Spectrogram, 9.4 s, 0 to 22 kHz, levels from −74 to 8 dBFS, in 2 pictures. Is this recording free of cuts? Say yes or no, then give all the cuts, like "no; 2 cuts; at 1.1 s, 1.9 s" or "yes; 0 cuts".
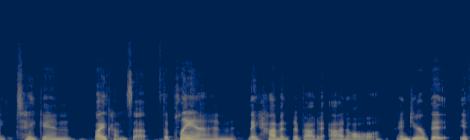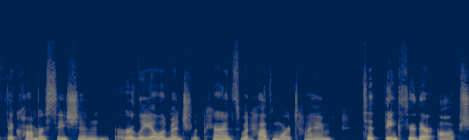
no; 7 cuts; at 1.1 s, 1.6 s, 2.5 s, 2.9 s, 4.3 s, 5.9 s, 6.6 s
